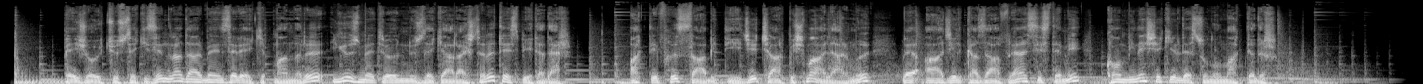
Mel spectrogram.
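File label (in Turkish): tanıtım, Turkish; peugeot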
